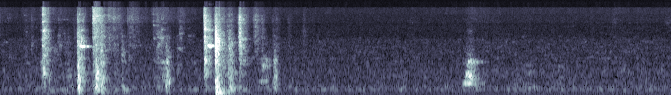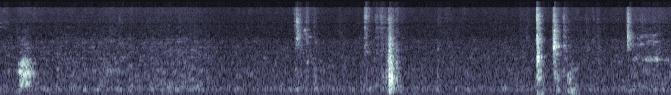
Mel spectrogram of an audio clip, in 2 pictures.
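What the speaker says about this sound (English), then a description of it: "there was some major dog action going on because we had visitors" A dog barks at visitors arriving at the door, in scattered bursts of sharp barks and yips with quiet gaps between them, heard at a moderate distance and fairly faint.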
